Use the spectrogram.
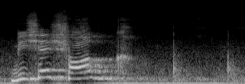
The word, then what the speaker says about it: বিশেষজ্ঞ: হ্যা একটু খেয়াল করো এই উচ্চারণটা ভালো করে খেয়াল করো বিশেষজ্ঞ ঠিক আছে এটাই হচ্ছে উচ্চারণ বিশেষ দুইটা স দুইটা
